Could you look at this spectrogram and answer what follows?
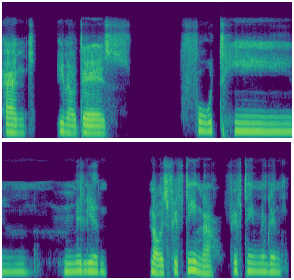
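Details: Tracheostomy voice in an adult man born six months premature with undeveloped airways. He had emergency surgery at birth, spent two years in an incubator and has lived with a tracheostomy since; prematurity heavily impacted his vocal cords.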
